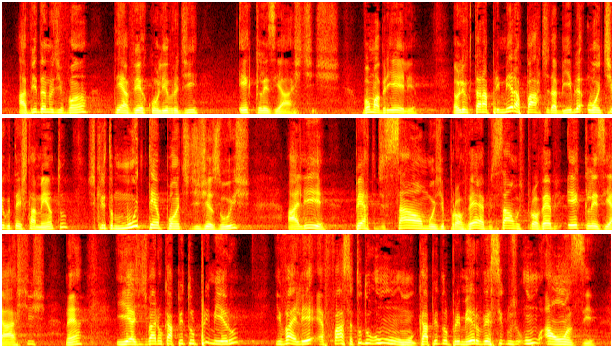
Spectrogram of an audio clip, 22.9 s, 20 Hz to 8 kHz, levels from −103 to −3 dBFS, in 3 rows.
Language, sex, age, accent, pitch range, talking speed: Portuguese, male, 40-59, Brazilian, 145-190 Hz, 170 wpm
